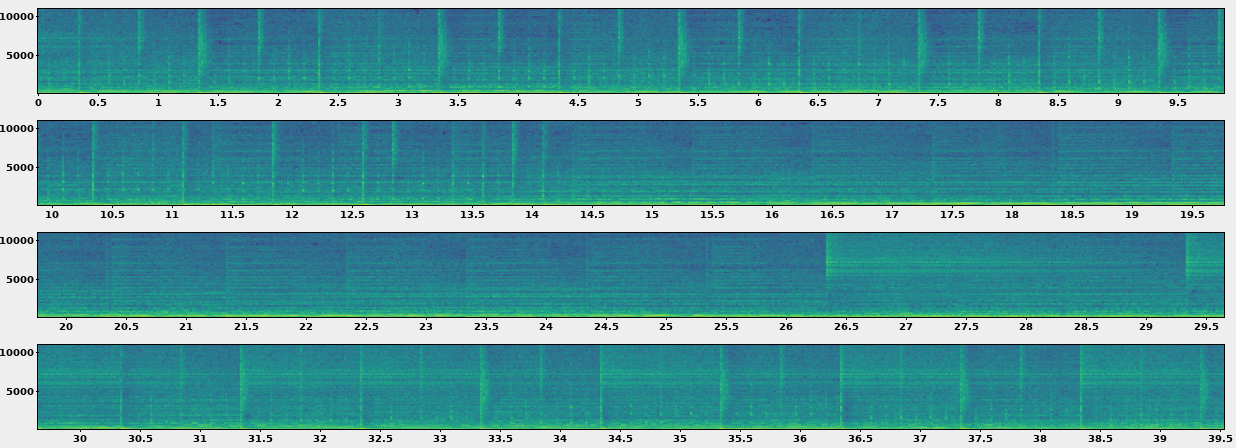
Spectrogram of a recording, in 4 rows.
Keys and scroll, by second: 2.1 ctrl+z, 4.2 ctrl+z, 4.7 ctrl+w, 13.5 Return, 16.3 ctrl+t, 26.2 Return, 26.4 Down, 27.8 Right, 28.2 Up, 29.8 Down, 30.3 Left, 30.5 Return, 31.5 Down, 32.2 Left, 32.7 Down, 34.0 Up, 34.8 Up, 35.0 Right, 35.0 Up, 35.2 Return, 35.9 ctrl+Tab, 36.8 alt+Tab, 38.0 space.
